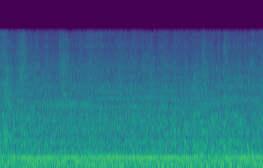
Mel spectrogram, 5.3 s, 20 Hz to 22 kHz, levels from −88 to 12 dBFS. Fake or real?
real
